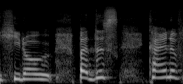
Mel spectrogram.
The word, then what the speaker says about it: 拾う: And people living in Kyushu, they will say hirau instead. It's supposed to be hirou.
